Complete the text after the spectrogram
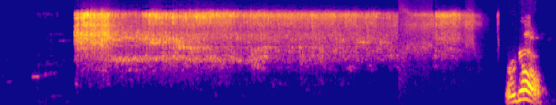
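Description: Sandpaper hisses against spinning wood.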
